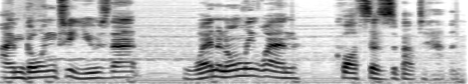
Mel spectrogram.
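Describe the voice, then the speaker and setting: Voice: mid-range voice, normal speed, a bit bright. A player in a tabletop role-playing game, narrating a character's actions and checking the rules. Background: music.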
